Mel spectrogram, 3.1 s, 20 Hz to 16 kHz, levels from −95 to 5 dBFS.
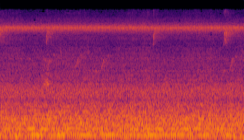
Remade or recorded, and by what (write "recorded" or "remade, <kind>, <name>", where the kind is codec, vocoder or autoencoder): remade, vocoder, BigVGAN v2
